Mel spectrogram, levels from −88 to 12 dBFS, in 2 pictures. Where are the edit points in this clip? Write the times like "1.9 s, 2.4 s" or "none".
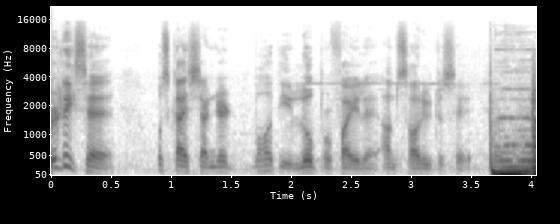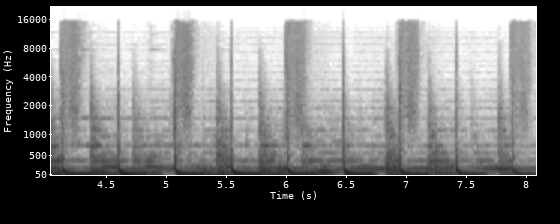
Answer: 3.6 s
